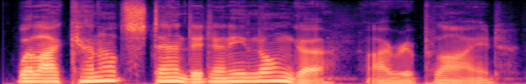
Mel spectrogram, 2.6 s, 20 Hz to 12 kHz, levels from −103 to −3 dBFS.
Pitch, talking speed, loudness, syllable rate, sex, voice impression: 125 Hz, 205 wpm, -17 LUFS, 5.7 syllables/s, male, masculine, adult-like, slightly powerful, hard, clear, slightly halting, cute, intellectual, calm, slightly mature, wild, slightly strict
